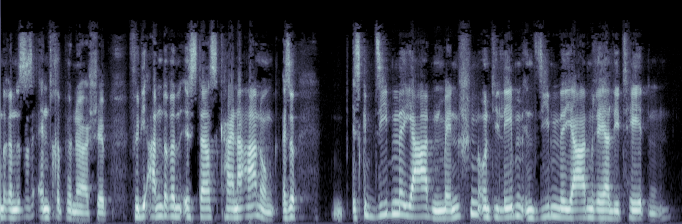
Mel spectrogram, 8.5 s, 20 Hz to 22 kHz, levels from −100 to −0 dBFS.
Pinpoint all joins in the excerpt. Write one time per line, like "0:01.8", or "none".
none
